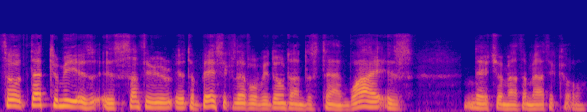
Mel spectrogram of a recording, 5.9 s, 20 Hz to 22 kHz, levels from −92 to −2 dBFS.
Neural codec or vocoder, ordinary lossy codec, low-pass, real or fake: codec, 16 kHz, 16 kbps, FreqCodec, smaller model; AAC, 48 kbps; 7.2 kHz; fake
